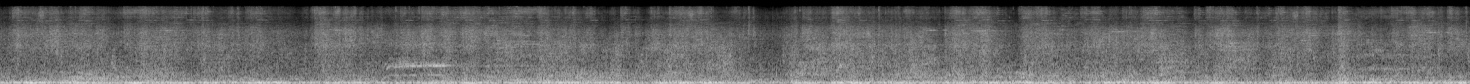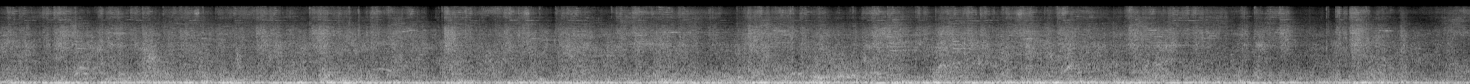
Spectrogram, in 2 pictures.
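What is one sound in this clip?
Game spells crackle and explode in rapid bursts.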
